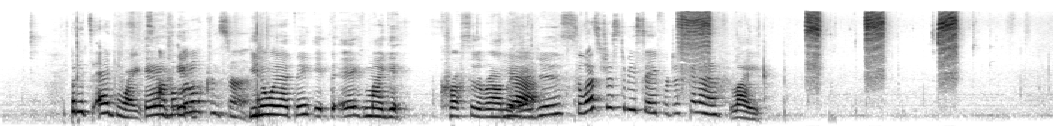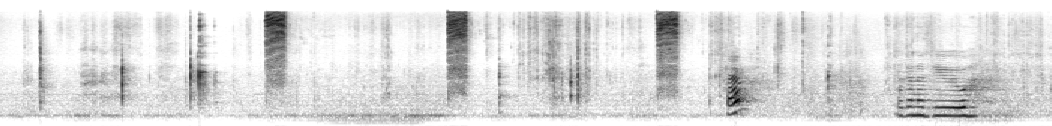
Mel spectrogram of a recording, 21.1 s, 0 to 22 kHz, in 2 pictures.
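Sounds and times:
oil spray can hissing: 8.0s - 9.6s, 13.2s - 13.4s, 15.0s - 15.2s, 17.1s - 17.4s
paper rustling: 17.6s - 21.0s.

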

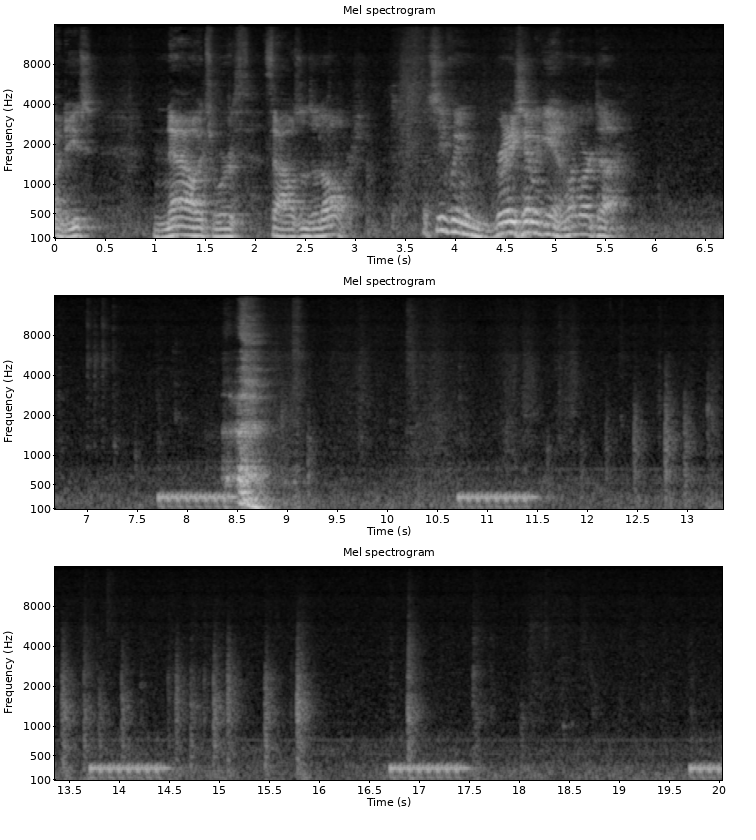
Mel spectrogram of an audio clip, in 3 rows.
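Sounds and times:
faint clicks: 6.7s - 7.4s
buzzing call ringing tone: 10.7s - 11.6s, 16.7s - 17.6s.

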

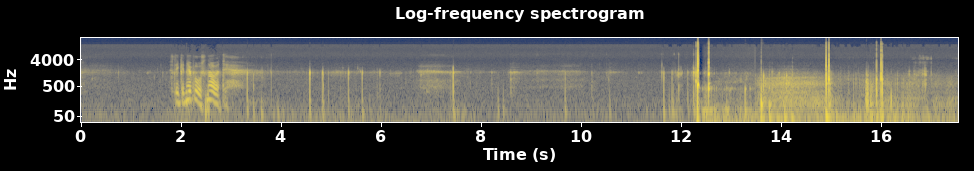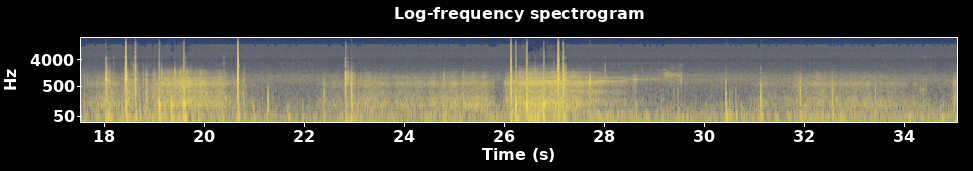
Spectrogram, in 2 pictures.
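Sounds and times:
muffled underwater water noise: 0.0s - 35.0s.

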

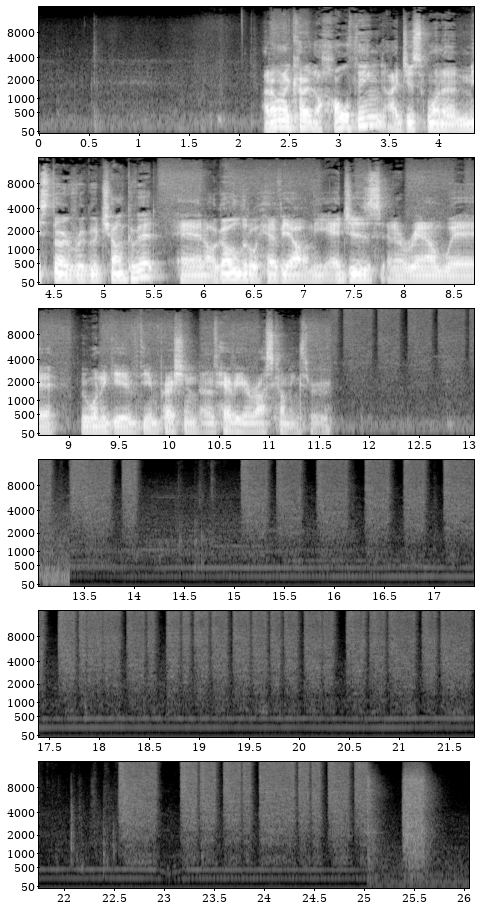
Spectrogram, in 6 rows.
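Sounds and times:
paint sprayer hissing: 3.7s - 21.8s, 22.4s - 25.8s.

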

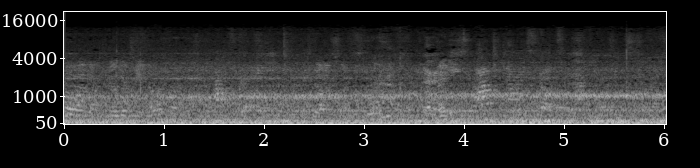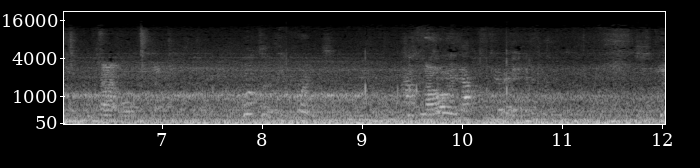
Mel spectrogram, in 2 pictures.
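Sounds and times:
faint passenger voices: 0.0s - 12.0s
train rumbling on track: 0.0s - 12.0s.

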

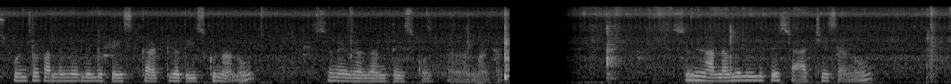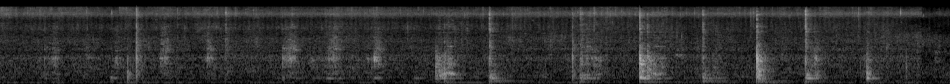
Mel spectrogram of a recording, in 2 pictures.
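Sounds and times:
vegetables sizzling in hot oil: 0.0s - 5.1s, 5.7s - 19.0s
spatula scraping and knocking pan: 9.9s - 18.4s.

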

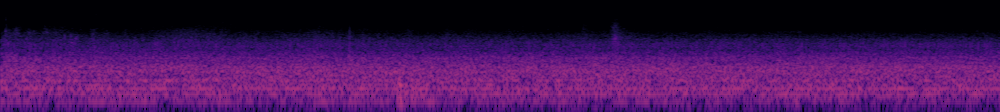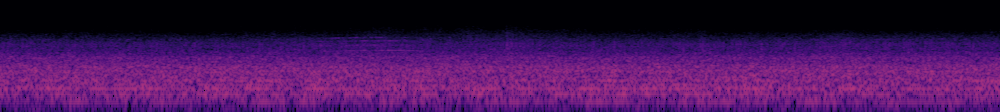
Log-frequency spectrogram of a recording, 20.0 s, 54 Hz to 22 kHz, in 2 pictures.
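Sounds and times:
low mechanical hum: 0.0s - 20.0s
room noise hiss: 0.0s - 20.0s.

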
